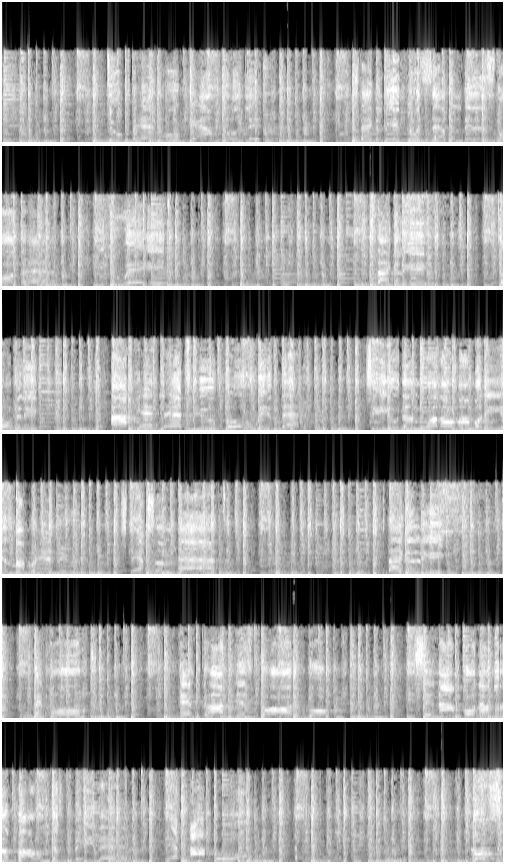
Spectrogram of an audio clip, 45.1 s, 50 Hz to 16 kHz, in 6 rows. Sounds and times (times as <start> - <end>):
Music: 0.0 - 45.0.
